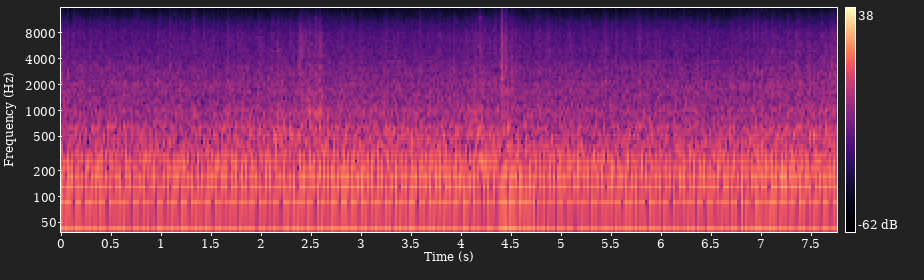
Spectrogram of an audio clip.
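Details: Almost-new Remington 24-inch two-stage snowblower (MTD, 208cc Powermore), warm, after replacing the Torx spark plug with a new NGK: steady, even beat of about three pulses a second without misses or surging; running healthy.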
